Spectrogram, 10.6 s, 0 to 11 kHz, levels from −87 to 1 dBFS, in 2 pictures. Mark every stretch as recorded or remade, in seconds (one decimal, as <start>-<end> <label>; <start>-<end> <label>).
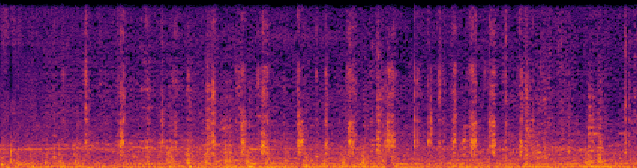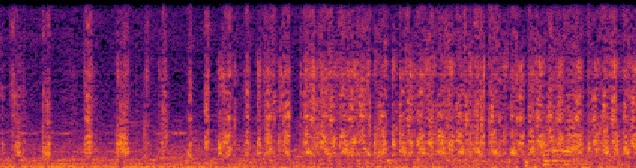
0.0-1.9 remade; 1.9-4.6 recorded; 4.6-5.0 remade; 5.0-5.9 recorded; 5.9-10.6 remade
